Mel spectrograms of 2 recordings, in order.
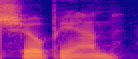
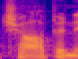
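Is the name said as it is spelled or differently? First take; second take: differently; as spelled. First: The name is not pronounced the way it is spelled. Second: The name is pronounced the way it is spelled. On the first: This is the accepted pronunciation. The speaker calls it right. "no, it's Chopin" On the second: This is a childhood mispronunciation. The speaker calls it wrong. "That's how I pronounced it when I was a kid"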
